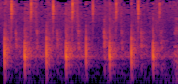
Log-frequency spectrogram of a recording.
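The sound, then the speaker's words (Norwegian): Footsteps played on a synthesizer in a steady, brisk rhythm, about nine evenly spaced hard steps with a slightly artificial, clip-clop quality, moderately loud, with no talking. “Det er skritt.”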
